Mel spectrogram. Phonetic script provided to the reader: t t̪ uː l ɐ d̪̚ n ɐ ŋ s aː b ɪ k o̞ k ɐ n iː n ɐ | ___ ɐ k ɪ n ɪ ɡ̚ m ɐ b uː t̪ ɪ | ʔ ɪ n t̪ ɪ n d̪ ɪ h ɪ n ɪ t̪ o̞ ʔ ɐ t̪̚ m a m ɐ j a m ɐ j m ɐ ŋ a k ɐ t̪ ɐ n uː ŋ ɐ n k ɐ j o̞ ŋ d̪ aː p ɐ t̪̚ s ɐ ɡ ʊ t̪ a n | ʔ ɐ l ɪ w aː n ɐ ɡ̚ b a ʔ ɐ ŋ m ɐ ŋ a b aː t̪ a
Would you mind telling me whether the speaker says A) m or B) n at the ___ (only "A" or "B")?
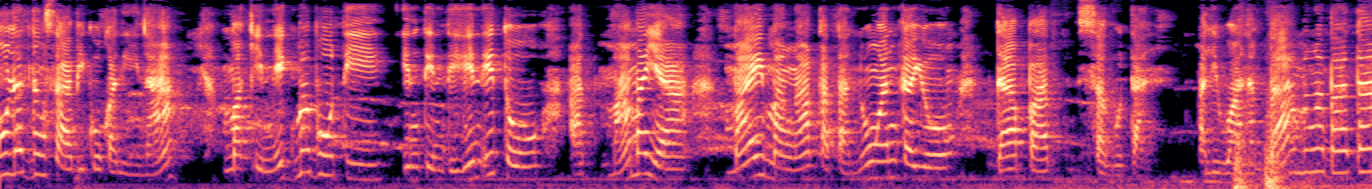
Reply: A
